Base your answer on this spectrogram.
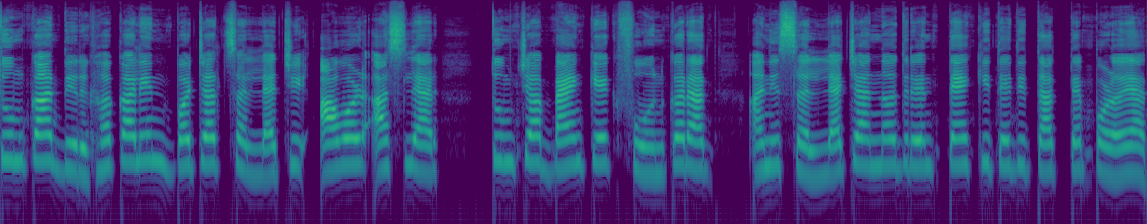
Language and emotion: Goan Konkani, neutral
